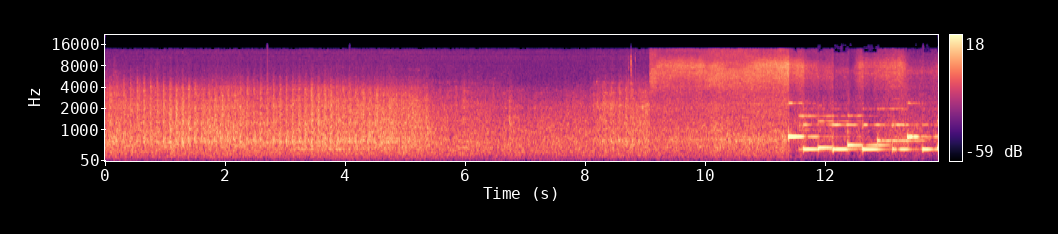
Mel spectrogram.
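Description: Electric commuter train running on the rails, with a steady rumble and wheel clatter that eases off somewhat partway through. About eleven seconds in, a short melody of clear chime-like notes starts and carries to the end, louder than the train.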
